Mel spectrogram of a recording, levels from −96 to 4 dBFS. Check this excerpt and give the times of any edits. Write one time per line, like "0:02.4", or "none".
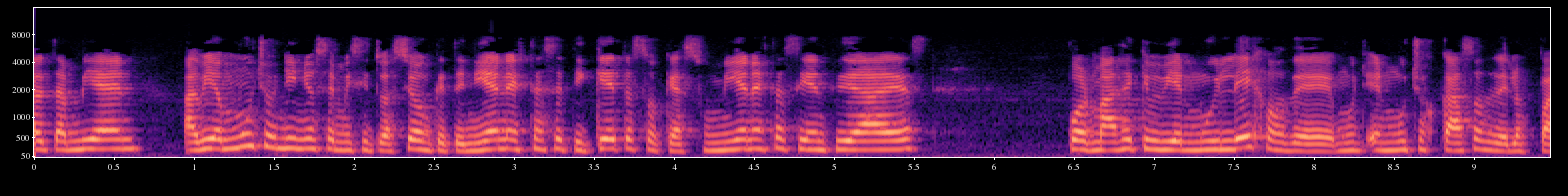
none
